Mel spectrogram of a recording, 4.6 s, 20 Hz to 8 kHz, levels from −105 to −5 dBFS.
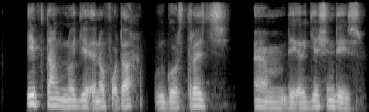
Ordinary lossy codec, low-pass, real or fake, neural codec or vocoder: none; 7.2 kHz; fake; vocoder, 24 kHz, 100 mel bands, Vocos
